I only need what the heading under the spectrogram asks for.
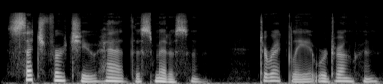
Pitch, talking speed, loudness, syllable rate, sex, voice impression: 140 Hz, 140 wpm, -20 LUFS, 5.2 syllables/s, female, feminine, middle-aged, slightly thick, tensed, slightly powerful, slightly hard, clear, fluent, intellectual, calm, elegant, slightly lively, strict, sharp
